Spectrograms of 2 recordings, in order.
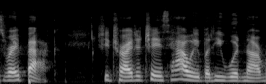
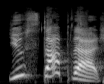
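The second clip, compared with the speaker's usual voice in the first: higher, louder angry snap; 8 semitones higher, 8 dB louder, slower than usual. A narrator's reading. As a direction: stamp and scold. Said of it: "she said angrily".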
